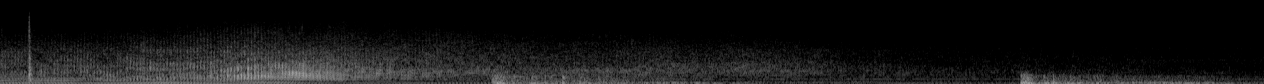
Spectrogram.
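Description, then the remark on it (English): A helicopter drones overhead, a steady broad rumble that swells to a peak and then slowly fades, with a couple of sharp thumps breaking through partway. “Do you hear that? That's a helicopter.”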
